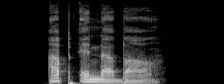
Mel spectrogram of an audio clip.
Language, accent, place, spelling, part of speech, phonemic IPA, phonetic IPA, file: German, Germany, Berlin, abänderbar, adjective, /ˈapˌɛndəʁˌbaːʁ/, [ˈʔapˌɛndɐˌbaːɐ̯], De-abänderbar2.ogg
- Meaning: alterable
